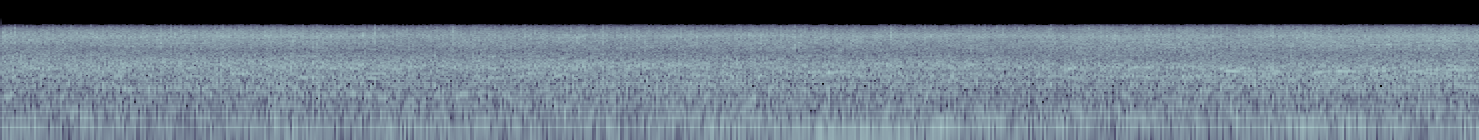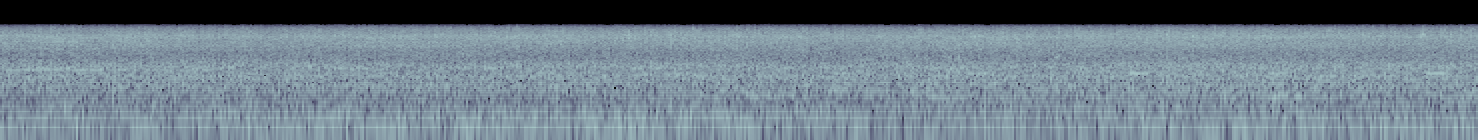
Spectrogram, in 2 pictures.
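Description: Steady rain falling on a city street, an even, unbroken hiss.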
